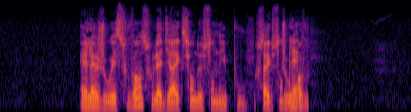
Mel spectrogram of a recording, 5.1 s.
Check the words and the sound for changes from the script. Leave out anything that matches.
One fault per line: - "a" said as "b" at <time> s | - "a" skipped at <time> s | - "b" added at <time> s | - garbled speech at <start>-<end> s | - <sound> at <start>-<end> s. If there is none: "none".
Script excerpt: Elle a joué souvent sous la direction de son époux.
- garbled speech at 3.2-3.9 s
